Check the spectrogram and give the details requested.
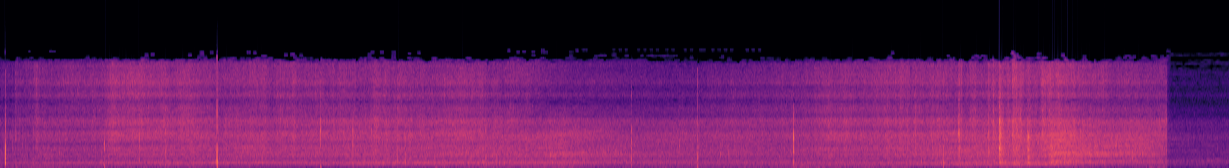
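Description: Steady rain and the hiss of car tyres on a wet city street, swelling louder for a couple of seconds near the end, with a few sharp single taps scattered through it. The sound drops away suddenly shortly before the end.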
